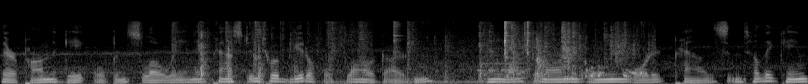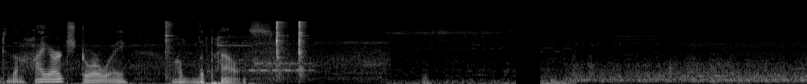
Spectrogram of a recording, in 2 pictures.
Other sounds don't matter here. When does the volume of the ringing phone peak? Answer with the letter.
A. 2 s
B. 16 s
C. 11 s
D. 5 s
C.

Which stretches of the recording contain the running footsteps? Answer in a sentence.
You can hear the running footsteps from 1.7 to 5.7 s.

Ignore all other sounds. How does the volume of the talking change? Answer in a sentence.
The volume of the talking stays about the same.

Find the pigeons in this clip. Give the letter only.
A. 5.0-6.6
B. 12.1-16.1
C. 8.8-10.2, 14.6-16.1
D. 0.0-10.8
A.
